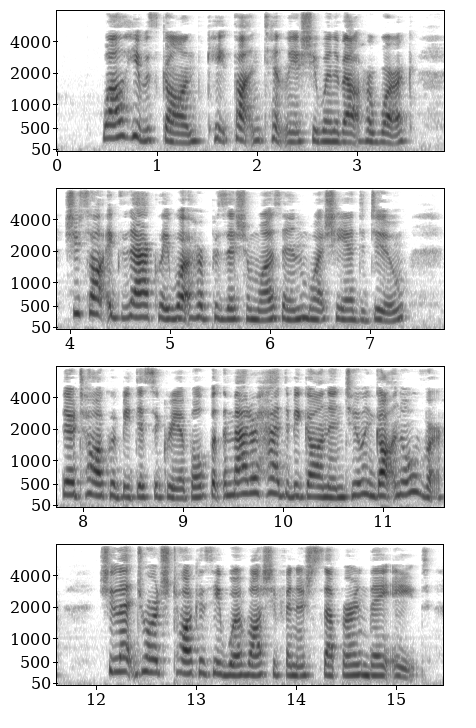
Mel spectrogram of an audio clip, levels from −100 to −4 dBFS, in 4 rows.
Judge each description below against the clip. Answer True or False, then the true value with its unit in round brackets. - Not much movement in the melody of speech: False (3.3 semitones)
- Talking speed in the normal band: False (215 wpm)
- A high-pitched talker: True (235 Hz)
